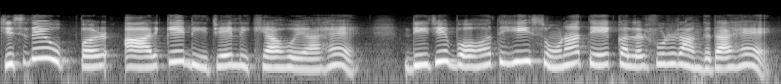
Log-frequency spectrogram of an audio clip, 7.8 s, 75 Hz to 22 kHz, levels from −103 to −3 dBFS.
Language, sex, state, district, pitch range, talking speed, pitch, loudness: Punjabi, female, Punjab, Kapurthala, 245-300 Hz, 140 wpm, 270 Hz, -14 LUFS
